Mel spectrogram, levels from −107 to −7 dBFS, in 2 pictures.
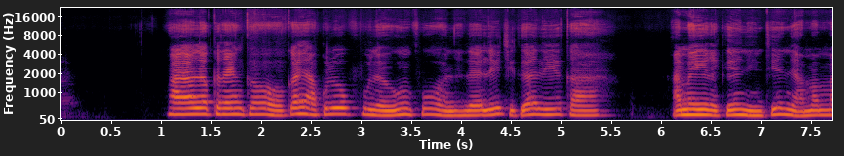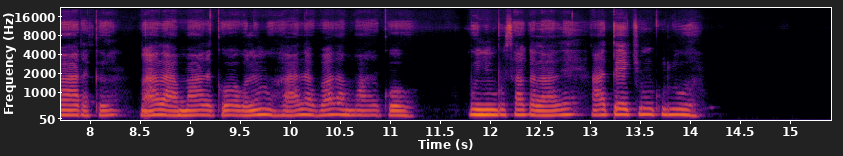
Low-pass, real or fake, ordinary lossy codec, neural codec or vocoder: none; real; none; none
